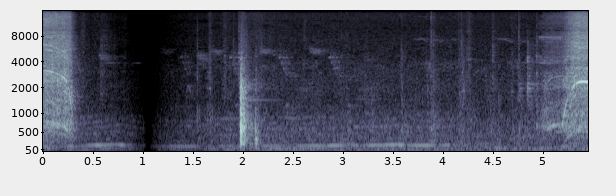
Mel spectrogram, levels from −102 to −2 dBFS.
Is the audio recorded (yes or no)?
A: yes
